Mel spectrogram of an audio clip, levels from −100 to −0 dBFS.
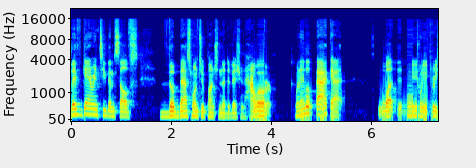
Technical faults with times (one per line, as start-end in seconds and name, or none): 3.51-7.35 robotic sound from repeated short buffers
